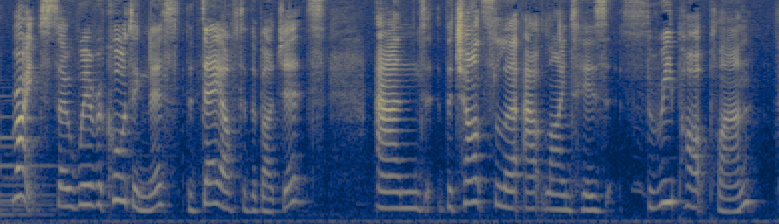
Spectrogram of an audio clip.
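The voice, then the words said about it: Slightly hoarse voice. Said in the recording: “after I've done an awful lot of talking about the budget ... which is why I'm sounding a little bit hoarse now”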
